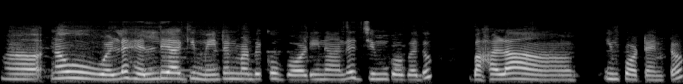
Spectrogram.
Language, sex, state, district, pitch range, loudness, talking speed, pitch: Kannada, female, Karnataka, Mysore, 225-265 Hz, -19 LUFS, 140 wpm, 245 Hz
